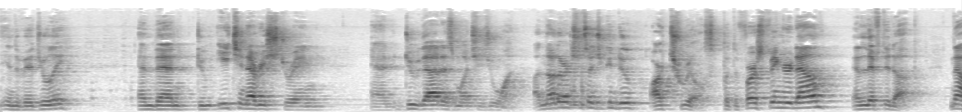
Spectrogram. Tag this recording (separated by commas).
Speech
